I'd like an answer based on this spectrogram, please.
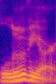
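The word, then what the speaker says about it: LUVOIR: They've got one called, I think it's pronounced Luvior. It's a large ultraviolet optical infrared surveyor.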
